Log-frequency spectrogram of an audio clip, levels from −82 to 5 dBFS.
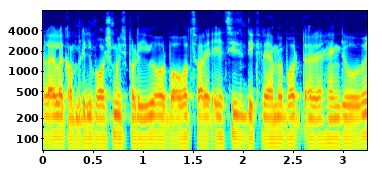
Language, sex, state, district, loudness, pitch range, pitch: Hindi, male, Punjab, Kapurthala, -18 LUFS, 105-110 Hz, 105 Hz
